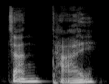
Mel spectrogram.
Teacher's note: 站, fourth tone. 台, second tone.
